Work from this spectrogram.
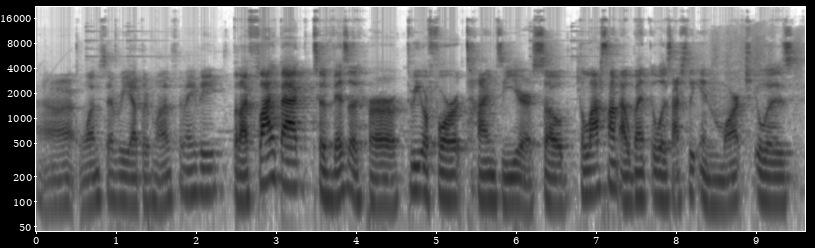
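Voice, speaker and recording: A man's voice: lowish voice, normal speed, few pauses, a bit bright. A young man chatting casually to camera at home in a daily vlog, full of "like" fillers. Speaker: vlogger.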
